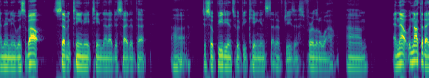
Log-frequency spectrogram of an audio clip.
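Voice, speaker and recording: An American-accented man speaks at a fairly quick pace in a very deep, low voice with ordinary pitch variation, in a very clean recording with a silent background and a dry, close sound with no echo. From Mesa, Arizona. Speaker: church staff member and podcast co-host. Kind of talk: casual chat.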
